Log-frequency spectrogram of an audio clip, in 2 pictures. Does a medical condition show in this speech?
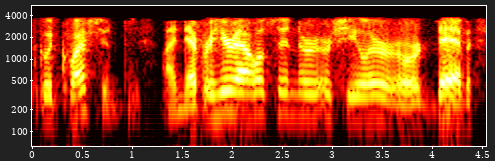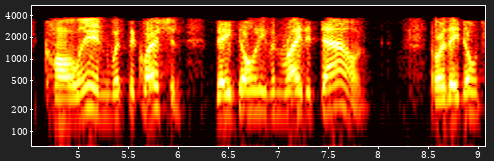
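No.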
